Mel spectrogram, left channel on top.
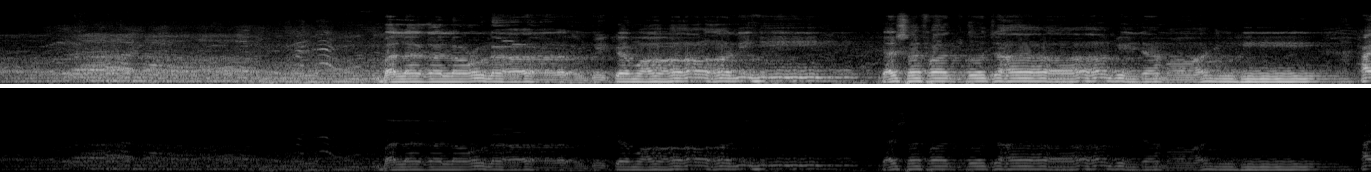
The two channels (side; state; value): right; quieter; 29.1 dB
